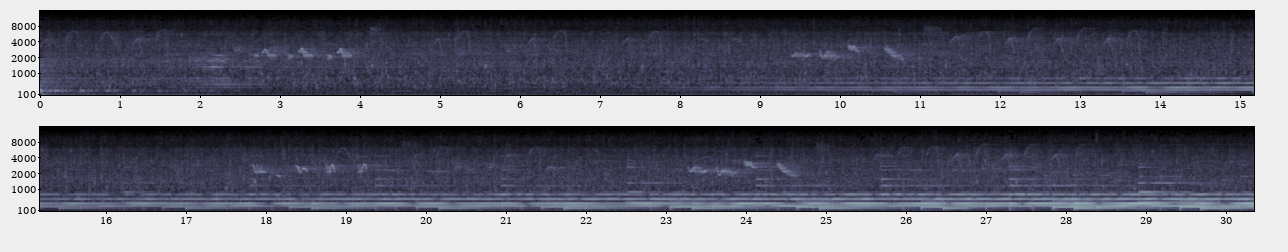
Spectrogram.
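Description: Running water with a few short bird chirps, and a slow, soft instrumental tune of long held notes fading in after several seconds and growing steadily louder.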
